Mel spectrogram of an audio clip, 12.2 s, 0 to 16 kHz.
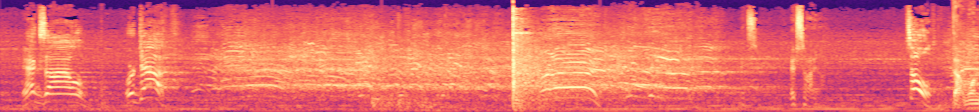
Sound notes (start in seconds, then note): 2.4 crowd shouting; 6.4 Crane banging gavel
